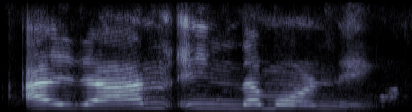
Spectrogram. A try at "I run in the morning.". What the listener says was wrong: হ্যাঁ, ওকে, তোমার মুখ নড়ছে না, মুখ নাড়াতে হবে। I run in the morning, ওকে, যাতে আমি দেখতে পারি। ওকে, তুমি মুখ নাড়াবে।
